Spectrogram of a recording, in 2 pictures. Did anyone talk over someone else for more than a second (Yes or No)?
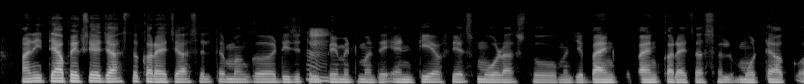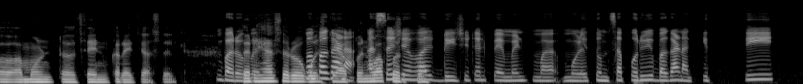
Yes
